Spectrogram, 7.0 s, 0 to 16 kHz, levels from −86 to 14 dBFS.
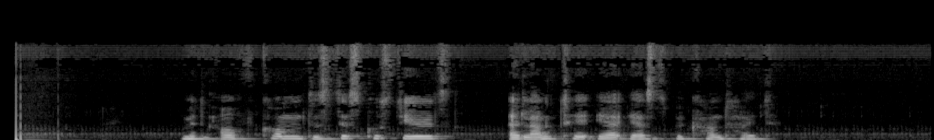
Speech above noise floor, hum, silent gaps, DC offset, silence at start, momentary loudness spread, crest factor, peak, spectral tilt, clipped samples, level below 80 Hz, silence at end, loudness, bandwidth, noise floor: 38 dB; none; none; under 0.1%; 0.1 s; 12 LU; 20 dB; -4 dBFS; -6 dB/octave; under 0.1%; -52 dBFS; 1.25 s; -23 LUFS; 11.5 kHz; -60 dBFS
